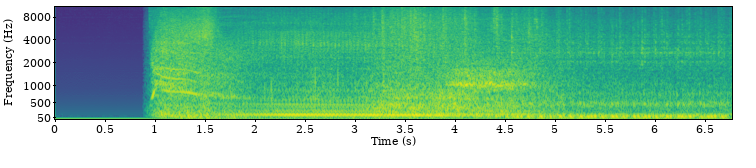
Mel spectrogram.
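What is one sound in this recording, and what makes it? A motorcycle engine revs loudly.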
